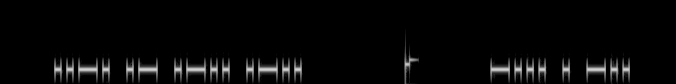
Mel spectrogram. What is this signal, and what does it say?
Morse code, heard as a keyed tone, about 21 wpm, 700 Hz. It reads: FALL BED
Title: Sentences from Top 500 Words - New Word Drill - 20wpm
